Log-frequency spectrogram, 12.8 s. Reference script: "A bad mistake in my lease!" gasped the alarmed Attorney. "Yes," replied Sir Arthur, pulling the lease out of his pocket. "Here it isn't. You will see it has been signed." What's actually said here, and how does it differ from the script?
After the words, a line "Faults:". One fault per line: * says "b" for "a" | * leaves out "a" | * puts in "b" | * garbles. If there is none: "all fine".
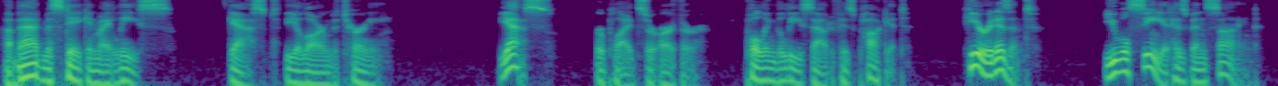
"A bad mistake in my lease!" gasped the alarmed Attorney. "Yes," replied Sir Arthur, pulling the lease out of his pocket. "Here it isn't. You will see it has been signed."
Faults:
all fine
